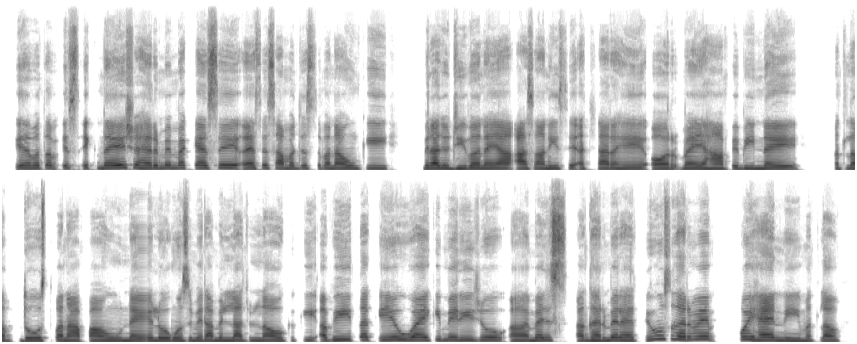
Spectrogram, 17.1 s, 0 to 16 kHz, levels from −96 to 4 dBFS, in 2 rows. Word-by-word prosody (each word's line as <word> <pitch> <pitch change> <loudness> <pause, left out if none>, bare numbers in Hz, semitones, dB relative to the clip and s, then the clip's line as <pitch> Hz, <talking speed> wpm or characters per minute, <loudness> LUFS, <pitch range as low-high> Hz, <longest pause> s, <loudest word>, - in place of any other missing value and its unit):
ये 240 0 +1
मतलब 245 +1 -2
इस 240 +1 -5
एक 245 - -3
नए 250 +2 +5
शहर 250 -3 +1
में 255 +1 -1
मैं 260 +1 -1
कैसे 260 +1 +2
ऐसे 230 +1 +1
सामंजस्य 235 0 -3
बनाऊँ 230 0 0
कि, 235 +1 -4 0.4
मेरा 235 0 +6
जो 245 - +1
जीवन 230 0 +1
है 230 - +2
यहाँ 230 +1 +3
आसानी 220 0 +2
से 225 +2 -7
अच्छा 220 +1 -1
रहे 215 -1 -1
और 210 +1 +3
मैं 225 0 +2
यहाँ 215 -1 +2
पे 225 - -3
भी 230 +1 -1
नए 225 0 +2 0.5
मतलब 220 -1 -2
दोस्त 230 +1 0
बना 220 -2 +3
पाऊँ 210 +1 +1
नए 220 0 +1
लोगों 225 0 +1
से 220 +1 -4
मेरा 220 0 +1
मिलना-जुलना 215 0 -1
हो 215 0 +2
क्योंकि 235 +3 -10
अभी 265 +3 +1
तक 275 0 0
ये 260 0 0
हुआ 270 -1 +2
है 255 0 +3
कि 265 +2 -7
मेरी 255 0 0
जो 250 +1 -1
अ, 220 -1 -1
मैं 235 +2 +1
जिस 245 -1 -1
अ, 215 - 0
घर 225 0 +1
में - - +5
रहती 240 +1 -1
हूँ 315 +4 -1
उस 345 -1 -4
घर 295 -2 +2
में 300 +1 +2 0.3
कोई 295 -1 +1
है 250 0 +5
नहीं 220 -4 -2
मतलब, 210 +1 -2
230 Hz, 220 wpm, -25 LUFS, 220-250 Hz, 0.5 s, मेरा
